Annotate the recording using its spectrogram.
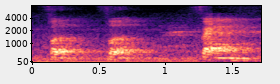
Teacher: คือฟันบนมันจะกดลงมาที่ริมฝีปากล่าง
